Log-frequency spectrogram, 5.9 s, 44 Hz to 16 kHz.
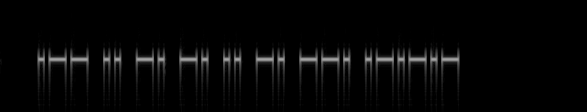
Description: Morse code, heard as a keyed tone, about 21 wpm, 700 Hz. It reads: WINNING.
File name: practice / 22wpm / Sentences with 8-Word Phrases - 22wpm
